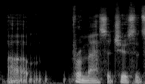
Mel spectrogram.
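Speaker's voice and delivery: ordinary delivery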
